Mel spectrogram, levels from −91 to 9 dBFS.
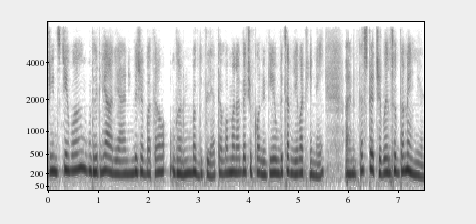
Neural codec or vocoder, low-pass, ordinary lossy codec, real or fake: codec, 16 kHz, 1 kbps, FunCodec, trained on LibriTTS, 50 frames a second; 7.2 kHz; AAC, 48 kbps; fake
